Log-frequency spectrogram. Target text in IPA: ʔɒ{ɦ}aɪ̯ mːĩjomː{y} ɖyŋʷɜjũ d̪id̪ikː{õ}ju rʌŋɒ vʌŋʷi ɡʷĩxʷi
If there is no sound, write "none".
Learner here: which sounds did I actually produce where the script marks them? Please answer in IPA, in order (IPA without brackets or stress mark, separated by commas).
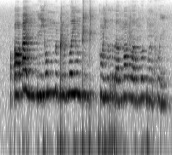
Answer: ʔ, y, ɔ̃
